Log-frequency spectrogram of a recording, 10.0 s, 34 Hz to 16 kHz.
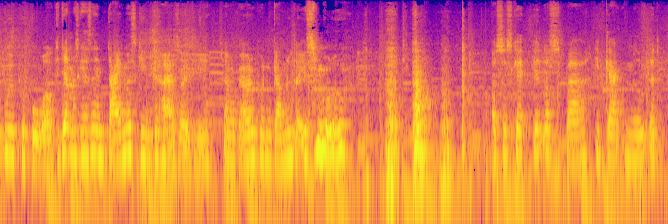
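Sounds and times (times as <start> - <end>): background guitar music: 0.0 - 10.0
spatula scraping dough in bowl: 5.5 - 6.9.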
